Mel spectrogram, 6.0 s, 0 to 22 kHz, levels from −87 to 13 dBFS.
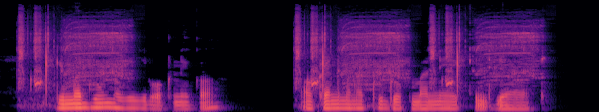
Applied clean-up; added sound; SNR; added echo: classical method log-MMSE.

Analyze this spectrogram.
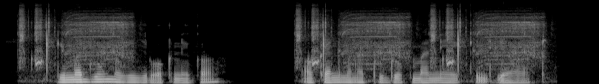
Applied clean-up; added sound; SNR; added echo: none; Camera; 4 dB; none.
